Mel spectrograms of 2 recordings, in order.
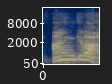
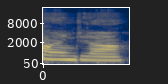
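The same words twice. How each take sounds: First: Angela said as AN-gə-la with a hard g; Angela, hard g in the middle; corrected name. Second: Angela pronounced An-ja-la; first try at name. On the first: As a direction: Angela pronounced An-ga-la. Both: Shown as a demonstration. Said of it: "I think I talk wrong".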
